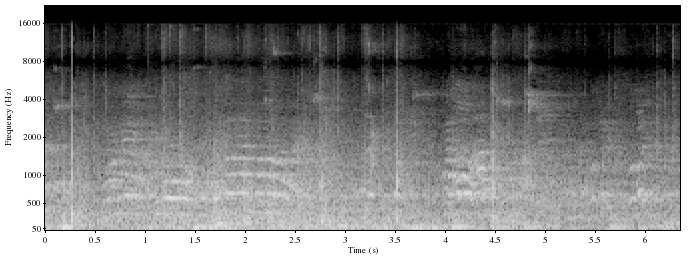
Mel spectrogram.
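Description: Floorball game in play: players' voices calling out over sharp clicks of sticks and ball, with footsteps and thuds on the wooden hall floor.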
